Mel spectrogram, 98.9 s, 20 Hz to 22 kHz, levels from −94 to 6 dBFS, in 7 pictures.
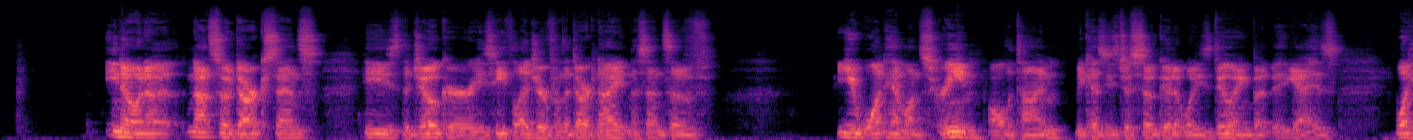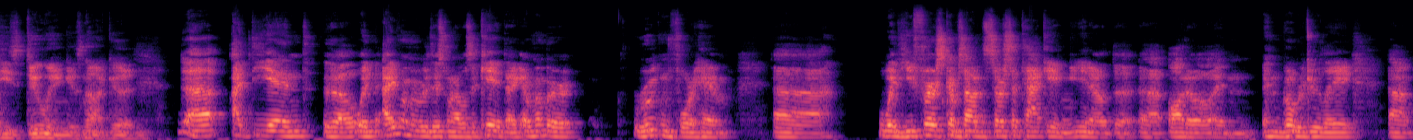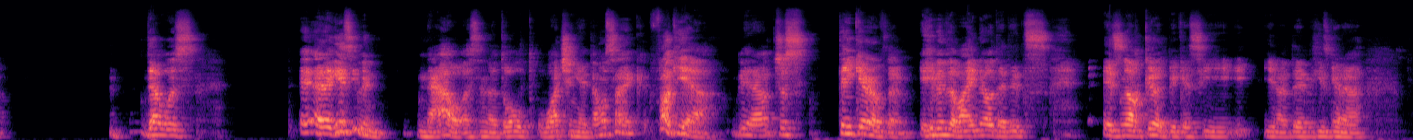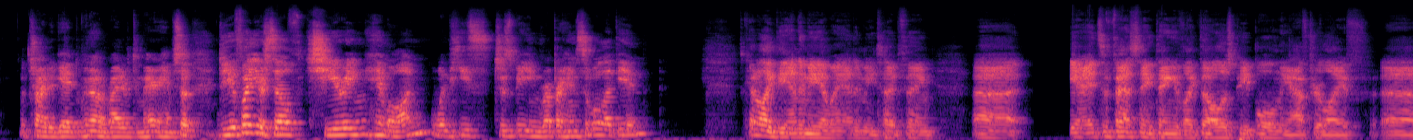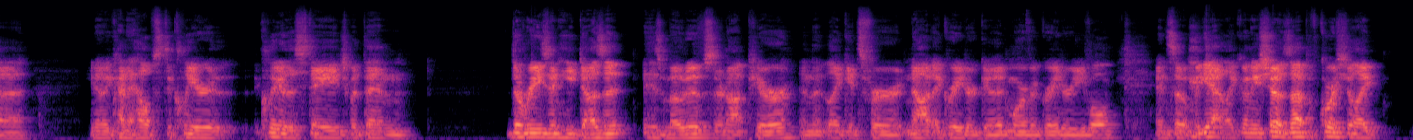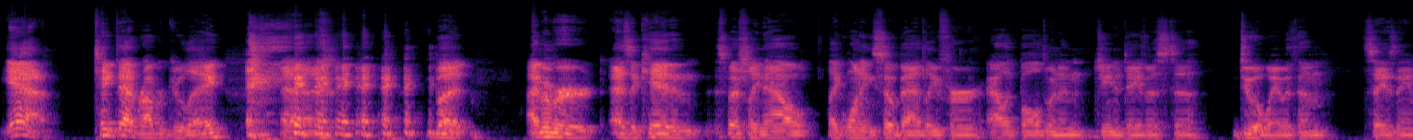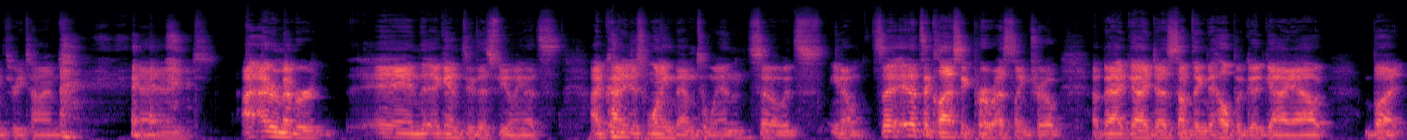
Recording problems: off-mic speech; far
room echo; slight; dies away in 0.2 s

